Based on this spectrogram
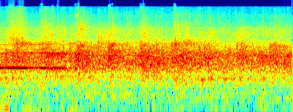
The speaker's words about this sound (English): Can we give them a hand?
